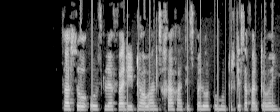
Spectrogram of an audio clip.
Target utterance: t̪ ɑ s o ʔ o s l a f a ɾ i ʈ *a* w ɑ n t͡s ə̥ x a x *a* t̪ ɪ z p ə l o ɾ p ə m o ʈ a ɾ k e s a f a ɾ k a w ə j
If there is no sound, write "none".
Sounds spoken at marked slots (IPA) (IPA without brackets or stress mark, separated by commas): ɑ, a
